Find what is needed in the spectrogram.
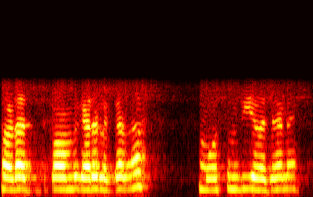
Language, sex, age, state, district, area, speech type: Dogri, female, 18-30, Jammu and Kashmir, Udhampur, rural, conversation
